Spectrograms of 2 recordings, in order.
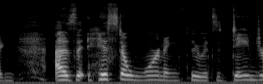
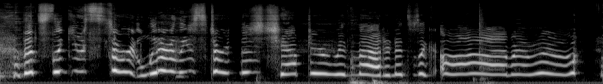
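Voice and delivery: gushing over cuteness; 14 semitones higher, 7 dB louder than usual. Real, not acted. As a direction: squeal with delight, stretching the words. Gushing over the cute song.

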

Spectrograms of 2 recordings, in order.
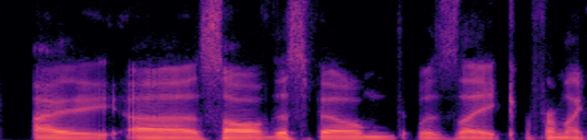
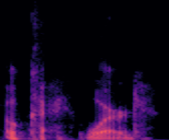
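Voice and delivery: deadpan aside; 10 semitones lower, 9 dB quieter than usual. Retold or imitated. Flat retold reply.

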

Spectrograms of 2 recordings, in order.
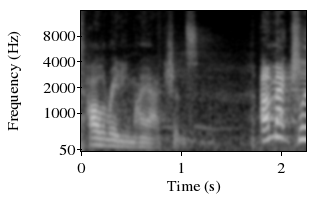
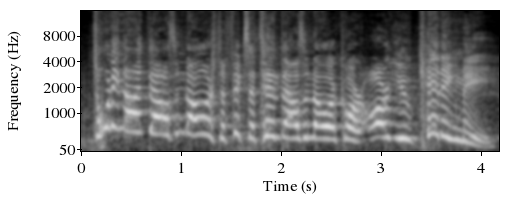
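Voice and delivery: much higher, louder, incredulous outburst; outraged disbelief; 9 semitones higher, 8 dB louder than usual. Retold or imitated. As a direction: let the outrage burst out, slowing on the last line. Outraged at repair price.

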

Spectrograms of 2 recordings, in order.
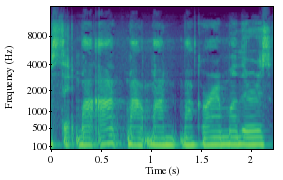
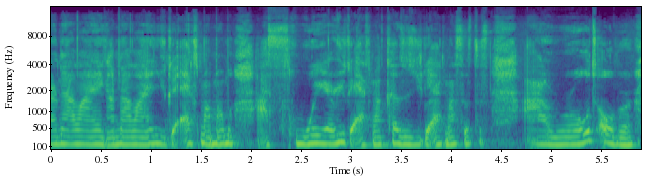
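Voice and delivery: ordinary talk, nothing marked

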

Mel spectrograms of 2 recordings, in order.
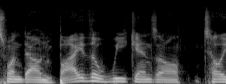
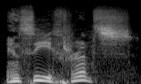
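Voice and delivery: higher-pitched, slow attempt at a French accent; hammed-up French accent, pitched up and drawn out; 7 semitones higher, 3 dB louder, slower than usual. Shown as a demonstration. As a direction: put on an amateur French accent. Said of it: "try with a French accent".

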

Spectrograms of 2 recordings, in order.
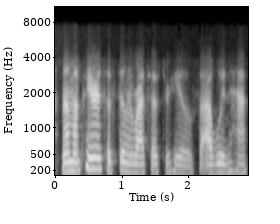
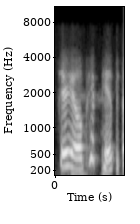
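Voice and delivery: high, loud posh British toff; mock British cheerio; stuffy British accent; 6 semitones higher, 4 dB louder than usual. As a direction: chirp it like an upper-class Englishman.

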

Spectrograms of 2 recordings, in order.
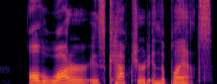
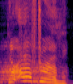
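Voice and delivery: called down; 8 semitones higher, 6 dB louder than usual. Acted. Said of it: "Tobias called down from above".

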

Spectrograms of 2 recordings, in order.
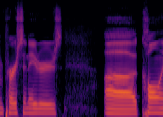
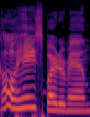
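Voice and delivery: high, louder hello to a pal; chummy phone greeting; 7 semitones higher, 4 dB louder than usual. Acted. Howard phoning Spider-Man for a favor, put-on chummy greeting. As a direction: greet them with put-on brightness.

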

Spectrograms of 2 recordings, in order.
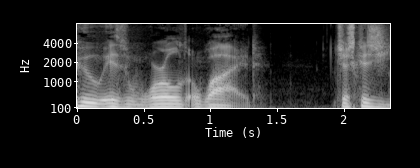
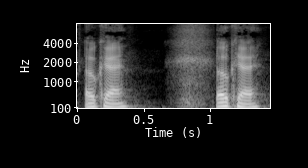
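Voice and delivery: normal talking voice

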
